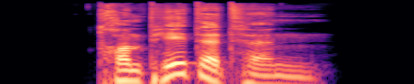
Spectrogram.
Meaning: inflection of trompeten: 1. first/third-person plural preterite 2. first/third-person plural subjunctive II
- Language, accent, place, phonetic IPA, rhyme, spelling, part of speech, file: German, Germany, Berlin, [tʁɔmˈpeːtətn̩], -eːtətn̩, trompeteten, adjective / verb, De-trompeteten.ogg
